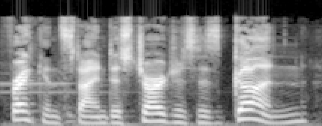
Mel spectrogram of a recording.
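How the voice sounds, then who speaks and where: A woman's voice: lowish voice, a little slow, fairly bright tone, slight background noise. A woman reading stage directions as the narrator of a radio theatre melodrama, in a scripted dramatic style.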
